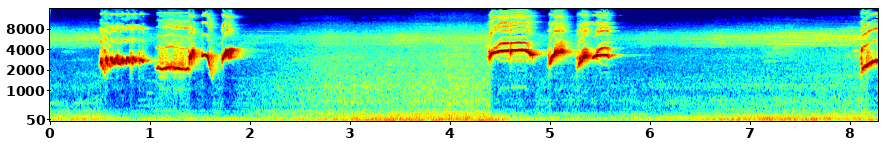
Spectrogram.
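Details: Morning song of a caged orange-headed thrush at home in North Bali, Singaraja, played for training other songbirds; loud clear whistled phrases in short clusters, long pauses between, another burst starting at the end.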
